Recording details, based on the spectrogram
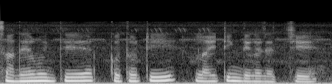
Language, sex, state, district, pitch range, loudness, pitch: Bengali, male, Assam, Hailakandi, 140-170 Hz, -14 LUFS, 155 Hz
